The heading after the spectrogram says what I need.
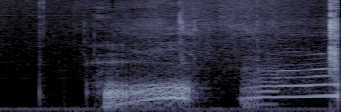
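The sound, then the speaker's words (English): Two drawn-out cat meows, the first wavering and the second longer with a steady tone, stand out clearly above a faint low hum, with a brief quiet gap between them. “what is it, kitty?”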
